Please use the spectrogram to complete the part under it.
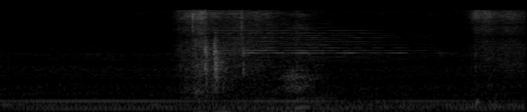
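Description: Paper rustles as an old book is handled.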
